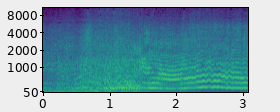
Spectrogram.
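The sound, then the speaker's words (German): The engine of an Audi Sport Quattro E2 rally car, with more than 600 hp and weighing 1000 kilograms, revs hard, its loud harmonic whine climbing and wavering as the throttle is worked, with no voices over it. “Arbeitsgerät ist ein Sport Quattro E2, ein Monster mit mehr als 600 PS bei 1000 Kilogramm Gewicht, kleineren Bremsen und riesigeren Flügeln.”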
